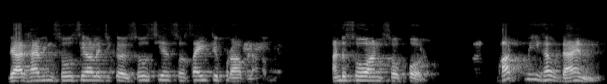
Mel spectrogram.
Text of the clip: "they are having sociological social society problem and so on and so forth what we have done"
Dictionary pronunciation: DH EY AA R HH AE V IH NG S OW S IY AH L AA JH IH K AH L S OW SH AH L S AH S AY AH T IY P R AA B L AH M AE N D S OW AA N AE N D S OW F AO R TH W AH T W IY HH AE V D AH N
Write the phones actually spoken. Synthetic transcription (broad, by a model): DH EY AA R HH AE V IH NG S OW S IY AH L AA JH IH K AH L S OW S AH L S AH S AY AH T IY P R AA B L AH M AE N D S OW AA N N S OW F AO R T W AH T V IY HH AE V D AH N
